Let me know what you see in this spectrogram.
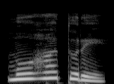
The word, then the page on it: ಮೋಹಾತುರೆ: mōhāture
